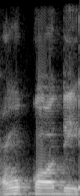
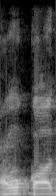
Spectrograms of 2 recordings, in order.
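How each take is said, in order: First: The word ends with a short i vowel. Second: The word ends on the d consonant. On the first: The reading continues without a stop. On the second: The reader stops at the end of the verse.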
